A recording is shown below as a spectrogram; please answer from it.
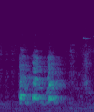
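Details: Jackie, a Labrador Retriever puppy in crate training, lets out three quick, loud barks in a row within about a second, then falls quiet.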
